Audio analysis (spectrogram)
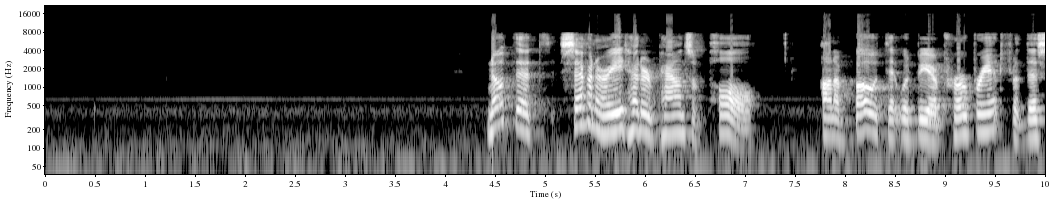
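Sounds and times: constant mid-pitched tone: 0:00.0 - 0:10.0
low mechanical hum: 0:00.0 - 0:10.0.

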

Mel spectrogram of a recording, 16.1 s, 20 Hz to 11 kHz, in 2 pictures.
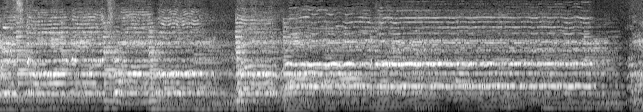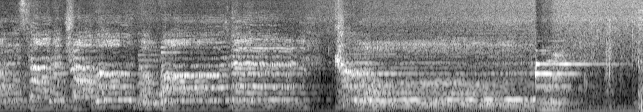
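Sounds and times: church choir singing in parts: 0:00.0 - 0:16.0.

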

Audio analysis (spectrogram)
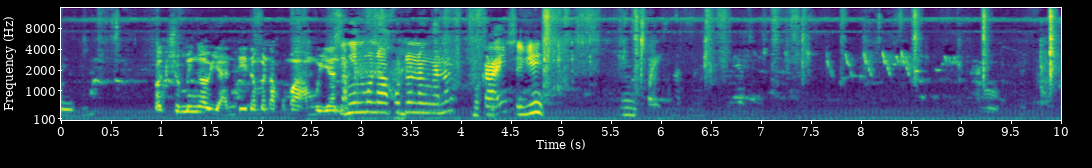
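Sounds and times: faint bird chirps: 0:06.9 - 0:09.5.

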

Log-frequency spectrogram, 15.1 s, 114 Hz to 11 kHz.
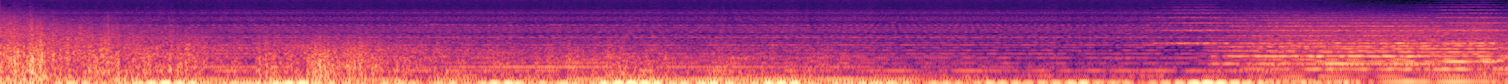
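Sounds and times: deep pulsing drone: 0:00.0 - 0:15.0
noisy swell: 0:00.0 - 0:15.0
ominous background music: 0:00.0 - 0:15.0.

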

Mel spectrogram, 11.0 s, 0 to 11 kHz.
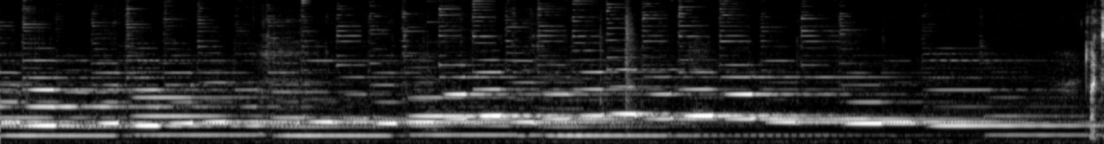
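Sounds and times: electric guitar melody: 0:00.0 - 0:11.0.

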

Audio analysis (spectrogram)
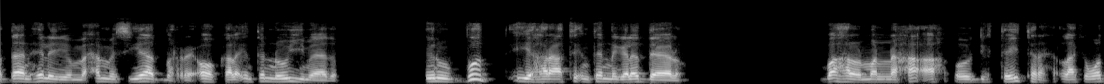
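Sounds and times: person talking: 0:00.0 - 0:03.4, 0:04.3 - 0:06.8, 0:08.3 - 0:11.0.

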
